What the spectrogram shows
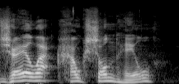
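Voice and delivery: put-on Yorkshire accent. Mocking a board game title that seems to miss a word: yorkshire accent. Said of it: "Sounds like a Yorkshire person saying it".

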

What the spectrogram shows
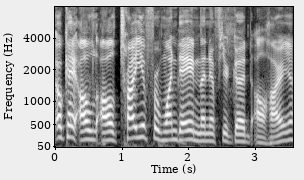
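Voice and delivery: plain

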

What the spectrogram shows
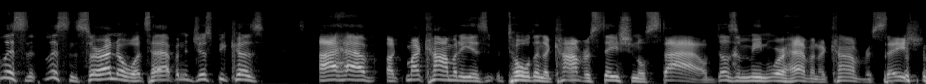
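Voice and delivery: slow, swinging preacher-like cadence. Imitating a coworker's comedy bit: imitating Tom with a preacher-like cadence. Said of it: "That's a pretty good impression".

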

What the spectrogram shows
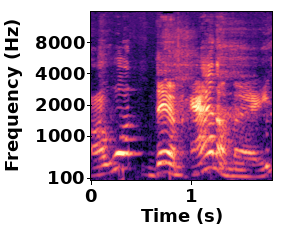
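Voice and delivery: hammed-up, exaggerated put-on American accent. Switching from an old man accent to do the american accent. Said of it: "I gotta do the American".

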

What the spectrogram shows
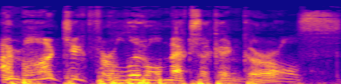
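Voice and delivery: loud, rough, creaky rasp. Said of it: "his Batman voice".

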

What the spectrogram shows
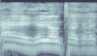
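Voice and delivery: put-on wasted Irish accent. Imitating wasted people in a bar arguing about politics: imitating a drunk Irish accent. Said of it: "being all, like, you know, Irish about it".

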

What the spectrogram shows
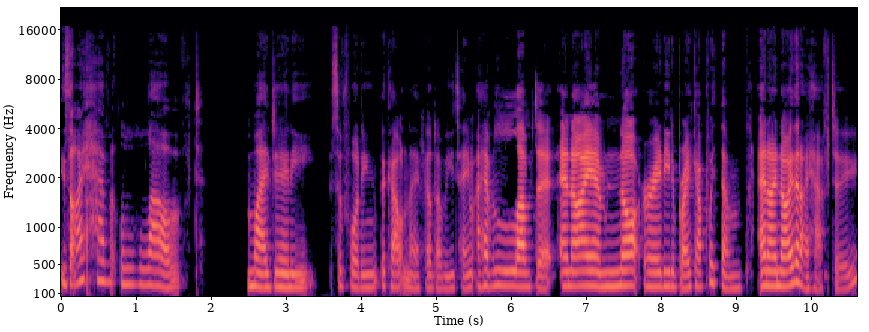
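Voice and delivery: teary, choked up, loved drawn out. Talking about supporting the carlton aflw team, getting teary. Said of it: "I'm getting teary talking about it".

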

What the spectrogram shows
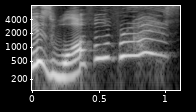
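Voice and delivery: high, loud, squeaky incredulous disbelief.

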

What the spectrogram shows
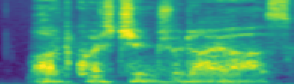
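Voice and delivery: put-on, whispery, hushed, breathy dragon voice. On a comedy podcast, one co-host keeps repeating a question in a dragon voice. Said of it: "The dragon voice was the question".

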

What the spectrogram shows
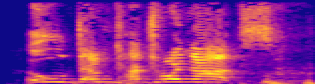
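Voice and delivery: shrill, very high, very loud squirrel voice. Answering a request to say a line in a squirrel voice: squirrel voice. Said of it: "a squirrel voice".

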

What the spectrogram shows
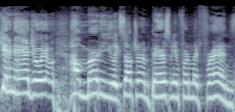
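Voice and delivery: mock loud yelling. Retelling a screaming match with dad over phones: imitating dad yelling. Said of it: "screaming matches with my dad when I was younger 'cause he's like".

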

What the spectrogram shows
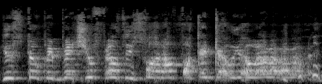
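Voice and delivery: very high, shrill screaming killer-doll voice, drawn-out you. Retelling a movie scene where the doll screams at a woman: imitating Chucky screaming. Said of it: "he starts screaming at this woman".

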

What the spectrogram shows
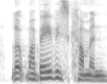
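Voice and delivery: ordinary talk, nothing marked

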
